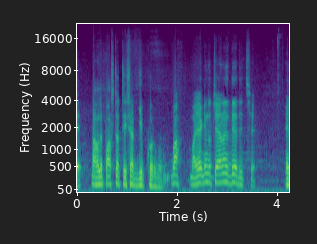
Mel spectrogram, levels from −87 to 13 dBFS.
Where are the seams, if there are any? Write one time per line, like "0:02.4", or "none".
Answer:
none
